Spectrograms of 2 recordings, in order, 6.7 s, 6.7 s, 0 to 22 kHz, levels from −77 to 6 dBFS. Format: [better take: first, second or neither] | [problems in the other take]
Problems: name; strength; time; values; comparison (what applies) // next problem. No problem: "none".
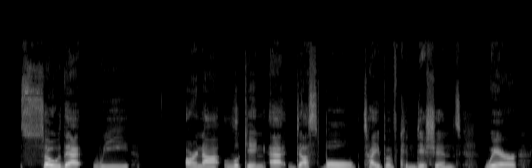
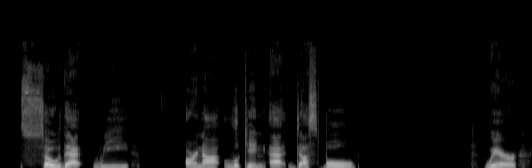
first | audio cutting out; at 4.5 s for 1.5 s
